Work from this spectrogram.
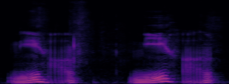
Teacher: When two third tones come together, the first one changes to a second tone. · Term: changing tones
